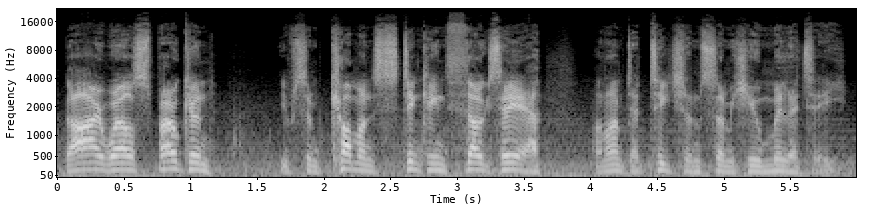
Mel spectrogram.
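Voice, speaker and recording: An actor playing a menacing, contemptuous huntsman in a video game, gravelly, curt and commanding. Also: fairly high pitch, measured pace, bright, forceful tone, a little hiss or hum. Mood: cold menace. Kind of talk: video game cutscene dialogue.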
